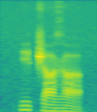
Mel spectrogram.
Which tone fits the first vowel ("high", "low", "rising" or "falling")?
high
